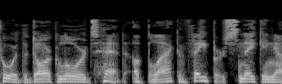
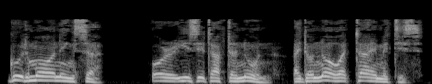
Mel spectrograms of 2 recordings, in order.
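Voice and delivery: lightly voiced, higher polite Fia character; polite young visitor; 4 semitones higher than usual. Fia greets the strange steward, politely unsure. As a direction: greet a stranger with uncertain courtesy.

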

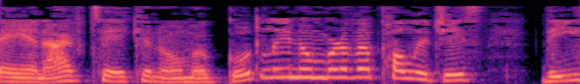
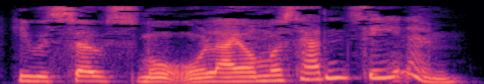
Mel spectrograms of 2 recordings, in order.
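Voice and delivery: plain reading voice

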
